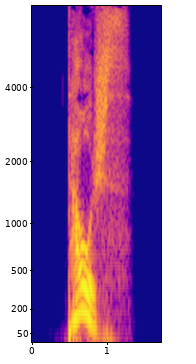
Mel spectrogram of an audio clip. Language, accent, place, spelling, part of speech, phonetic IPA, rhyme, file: German, Germany, Berlin, Tauschs, noun, [taʊ̯ʃs], -aʊ̯ʃs, De-Tauschs.ogg
- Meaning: genitive singular of Tausch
